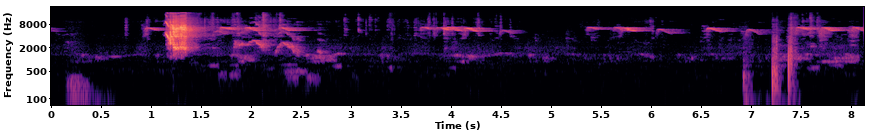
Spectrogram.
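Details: Newly hatched budgerigar chicks in a household nest: a loud scratchy burst, then pauses and sets of thin, high, slightly falling whistles, ending with a few sharp knocks and more whistles.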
